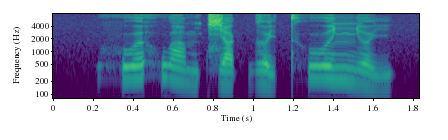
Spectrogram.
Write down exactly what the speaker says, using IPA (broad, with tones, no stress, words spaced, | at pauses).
hu˨˦ə̯hwa̤˨˩mt͡ɕa˨˩k̚ɣə̰˧˨j t̪ʰu˧ə̯ɲə˧˩˨j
